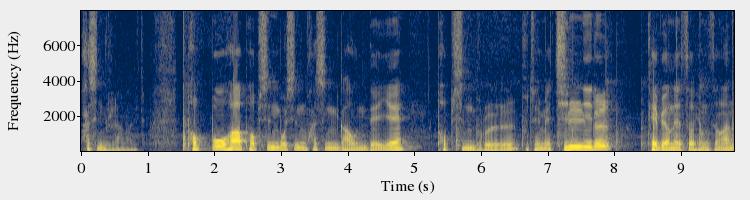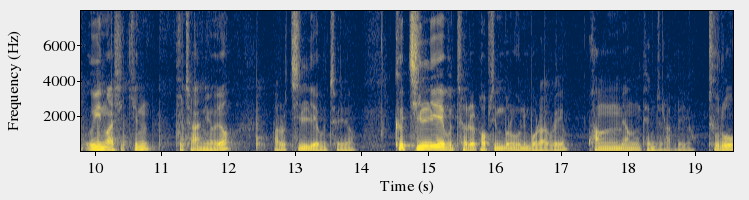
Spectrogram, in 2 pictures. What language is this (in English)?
Korean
